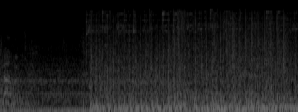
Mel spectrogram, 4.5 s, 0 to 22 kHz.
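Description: Dense, continuous gunfire and explosions from the video game Medal of Honor Warfighter on PS3, rapid automatic bursts filling the scene and growing louder after a quieter opening moment.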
